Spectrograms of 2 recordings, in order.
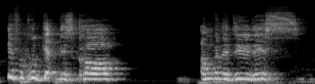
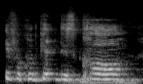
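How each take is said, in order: First: Laughing mock promise. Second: Said in the usual way. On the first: Preacher laughing as he mimics a promise-breaker. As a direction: chuckle while parroting the empty promise.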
